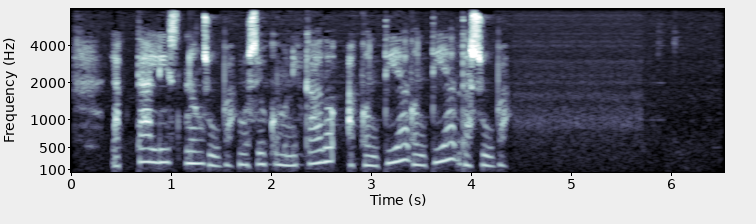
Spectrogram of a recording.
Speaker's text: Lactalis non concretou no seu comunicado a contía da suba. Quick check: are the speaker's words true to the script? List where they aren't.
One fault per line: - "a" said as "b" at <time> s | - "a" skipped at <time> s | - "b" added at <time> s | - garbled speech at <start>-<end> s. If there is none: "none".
- "concretou" said as "suba" at 1.3 s
- "contía" added at 3.4 s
